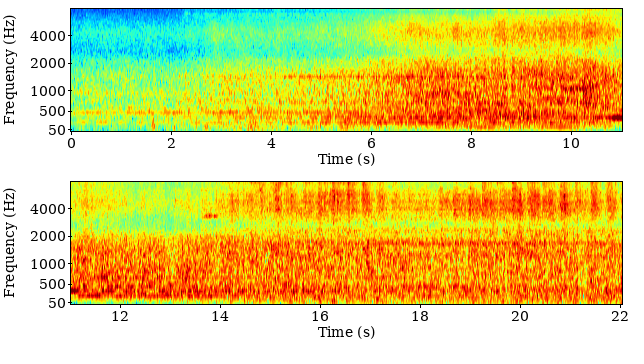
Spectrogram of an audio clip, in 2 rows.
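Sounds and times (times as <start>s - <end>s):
locomotive humming: 0.0s - 22.0s
wheels rumbling on rail: 0.0s - 22.0s.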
